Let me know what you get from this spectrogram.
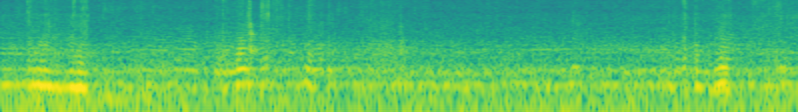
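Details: Honey bees at work in an opened hive, sunny day with some wind; a louder buzz opens, then a steady hum with a few short sliding buzz notes and light clicks.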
